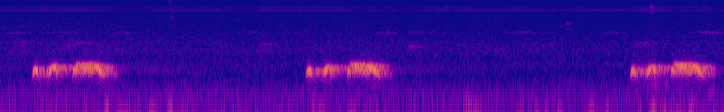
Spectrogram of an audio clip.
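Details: Spotted dove cooing for a bird-training master recording: three similar low phrases, each a short note then a longer wavering hoot, repeated roughly every four seconds.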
